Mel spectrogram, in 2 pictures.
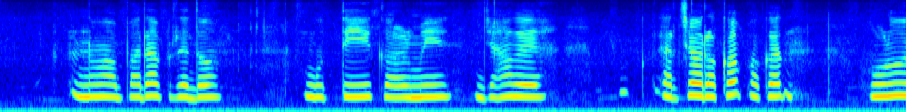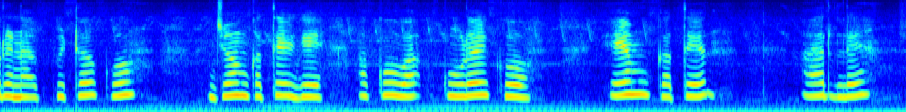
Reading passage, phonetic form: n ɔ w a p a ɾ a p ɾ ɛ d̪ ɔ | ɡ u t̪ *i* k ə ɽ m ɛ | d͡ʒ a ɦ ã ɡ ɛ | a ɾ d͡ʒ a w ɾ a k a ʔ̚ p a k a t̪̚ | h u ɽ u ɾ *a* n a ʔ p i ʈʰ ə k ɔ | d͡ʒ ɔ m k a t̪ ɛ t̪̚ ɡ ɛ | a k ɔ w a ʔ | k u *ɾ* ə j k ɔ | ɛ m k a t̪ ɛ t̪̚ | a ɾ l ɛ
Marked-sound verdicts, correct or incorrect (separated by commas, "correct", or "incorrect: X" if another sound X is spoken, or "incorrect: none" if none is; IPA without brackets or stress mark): correct, incorrect: ɛ, incorrect: ɽ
